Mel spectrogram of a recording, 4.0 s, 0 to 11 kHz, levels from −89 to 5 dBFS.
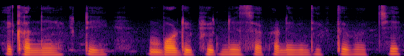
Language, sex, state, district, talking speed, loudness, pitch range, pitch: Bengali, male, West Bengal, Dakshin Dinajpur, 105 wpm, -31 LUFS, 125-135 Hz, 130 Hz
